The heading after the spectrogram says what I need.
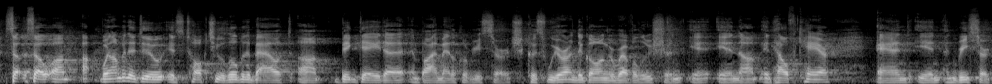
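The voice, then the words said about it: New York accent. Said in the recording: “you can tell from my accent, I'm not from California, I'm from New York”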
